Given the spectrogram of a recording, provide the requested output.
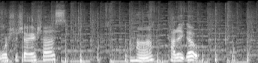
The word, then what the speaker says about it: Worcestershire: Worcestershire sauce is the correct way to say it, I think.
